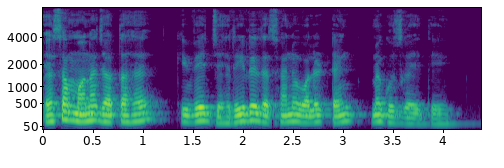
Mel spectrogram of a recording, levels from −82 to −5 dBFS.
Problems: background sounds at intervals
